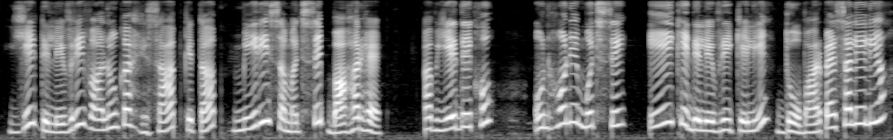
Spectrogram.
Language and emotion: Hindi, surprised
